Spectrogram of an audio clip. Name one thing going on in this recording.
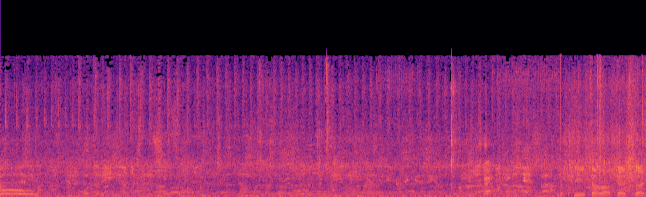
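A crowd of men chatters nearby.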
